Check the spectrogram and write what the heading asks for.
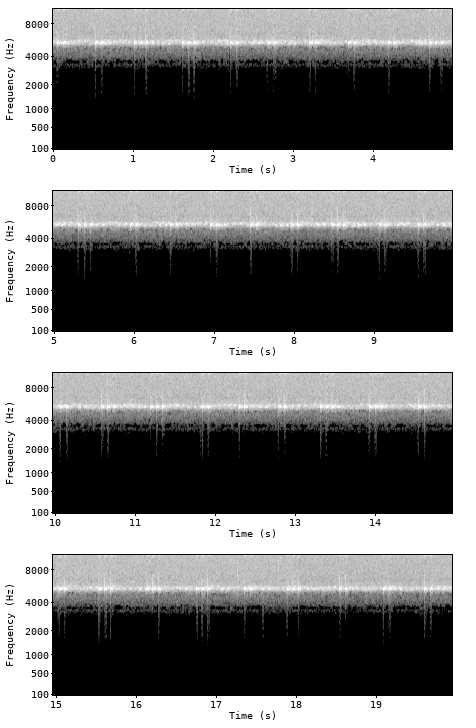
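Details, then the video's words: Cricket sounding a continuous high-pitched ringing hum broken by evenly spaced short chirps, roughly two per second, keeping a steady rhythm throughout with no other sounds. "Cricket Sound for Tinnitus Masking"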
